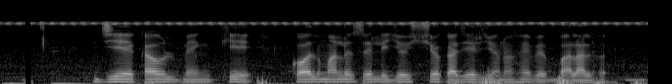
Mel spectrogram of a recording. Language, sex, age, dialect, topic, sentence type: Bengali, female, 18-24, Jharkhandi, banking, statement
